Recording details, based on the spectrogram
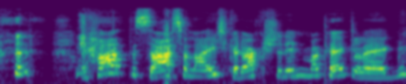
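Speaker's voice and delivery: bad put-on pirate voice sliding far into Irish. Continuing a pirate bit with a co-host; bad pirate voice, sounding irish. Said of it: "equal parts too Irish and terrible Irish".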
